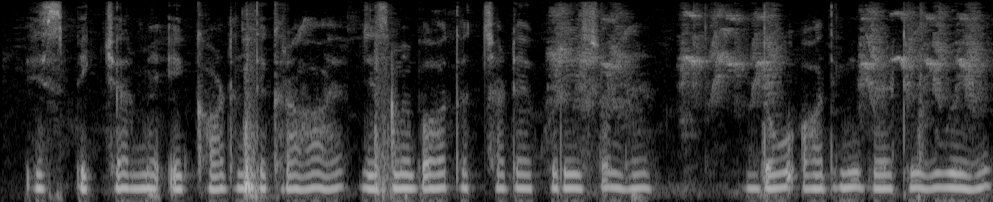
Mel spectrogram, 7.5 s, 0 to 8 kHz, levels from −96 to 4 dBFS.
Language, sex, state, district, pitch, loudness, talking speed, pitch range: Hindi, male, Bihar, Lakhisarai, 205 Hz, -36 LUFS, 155 wpm, 205-215 Hz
